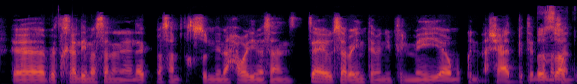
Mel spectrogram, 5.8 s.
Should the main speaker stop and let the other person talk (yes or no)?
yes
